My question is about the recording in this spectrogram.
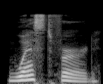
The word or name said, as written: westford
